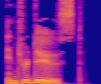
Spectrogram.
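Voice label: "introduced", English, uk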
